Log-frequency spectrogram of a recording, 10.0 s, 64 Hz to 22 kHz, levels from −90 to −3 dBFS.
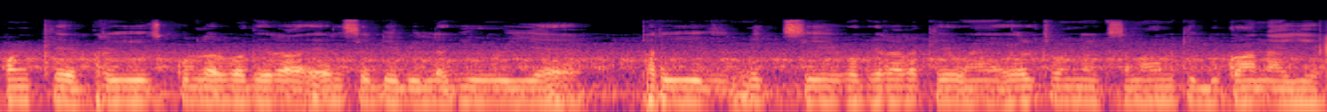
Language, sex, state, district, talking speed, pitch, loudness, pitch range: Hindi, male, Rajasthan, Bikaner, 125 wpm, 115 Hz, -19 LUFS, 110-115 Hz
